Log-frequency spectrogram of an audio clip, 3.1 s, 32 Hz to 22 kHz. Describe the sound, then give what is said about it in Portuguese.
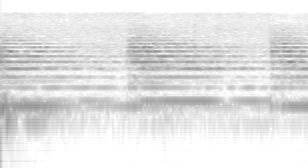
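Cathedral church bell ringing, struck a few times, each stroke leaving a long, rich, humming ring that sustains steadily at a fairly even loudness. “Falta 10 para as 10, bate o sino da nossa catedral, da Nossa Senhora de Aparecida.”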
